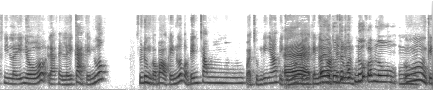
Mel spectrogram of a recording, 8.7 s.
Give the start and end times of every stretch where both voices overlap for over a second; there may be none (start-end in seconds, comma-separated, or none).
5.7-7.2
